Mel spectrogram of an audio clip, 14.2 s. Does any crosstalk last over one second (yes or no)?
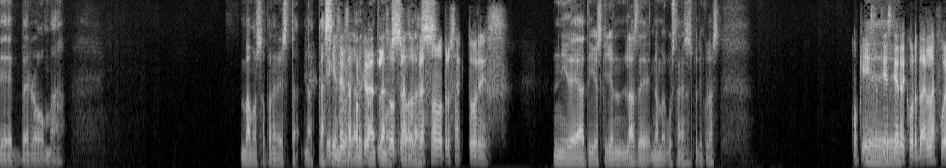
yes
